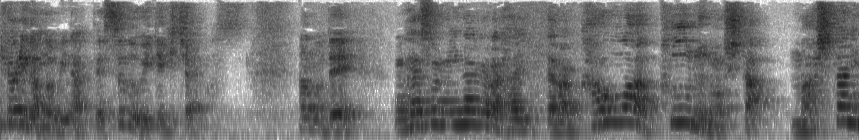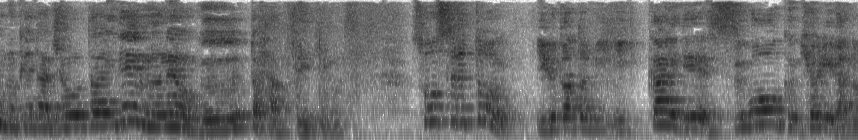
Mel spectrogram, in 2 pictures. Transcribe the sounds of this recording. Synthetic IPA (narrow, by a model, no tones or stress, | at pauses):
kʲo̞ɾʲiɡano̞bʲinakɯ̟t̪e̞sɨɡɯ̟ɯ̟it̪e̞kʲi̥t͡ɕa̰ḭma̰sɨ̥ | nano̞d̪e̞ | ohjasoɲʲːinaɡaɾaɦait̪ːaɾakʰaoβapʰɯːɾɯ̟no̞ɕi̥t̪amaɕi̥t̪aɲ̟imɯ̟ke̞t̪aʑo̞ːt̪aid̪e̞mɯ̟ne̞o̞ɡɯ̟ːt̪ːo̞hat̪ʲːeikʲimasɨ̥ | so̞ːsɨɾɯ̟t̪o̞iɾɯ̟bat̪o̞bʲiʔikːaid̪e̞sɨɡokɯ̟kʲo̞ɾʲiɡano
